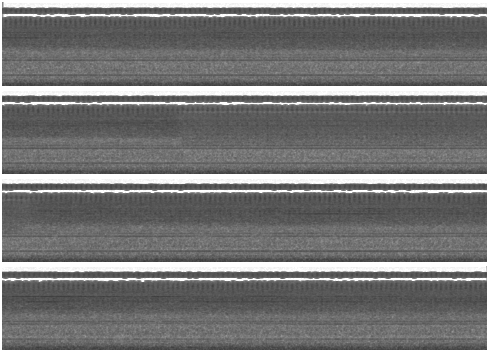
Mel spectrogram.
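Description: Helicopter rotor and engine running steadily in flight, heard from inside the cockpit: a loud low drone that swells and fades slowly and evenly, with a steady whine above it.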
